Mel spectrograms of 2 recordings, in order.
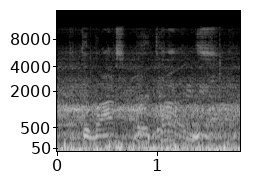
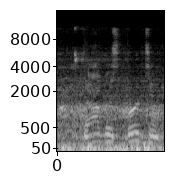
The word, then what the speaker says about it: Davis Bertans: Oh, well, now, at this point in my life, it's Davos Bertans. Is that how you say his name? Davis Bertans.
